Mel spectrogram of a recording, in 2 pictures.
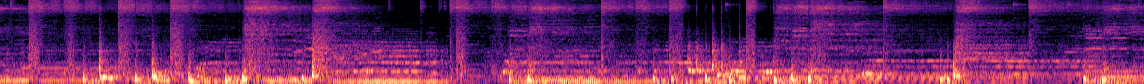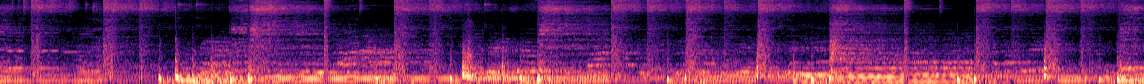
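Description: Drum kit played live in a band: bass drum, snare and cymbal hits driving a steady beat under keyboard.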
